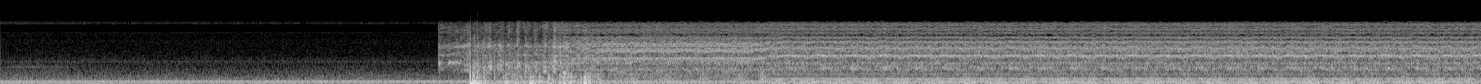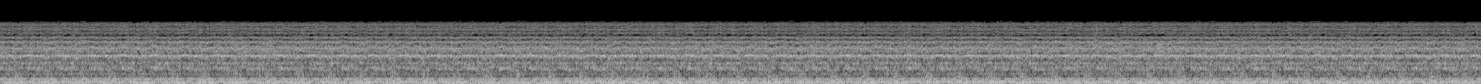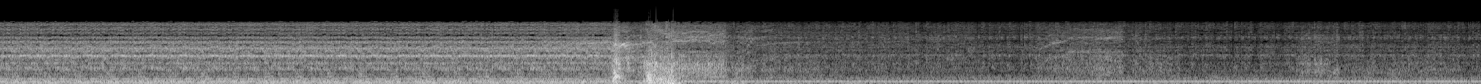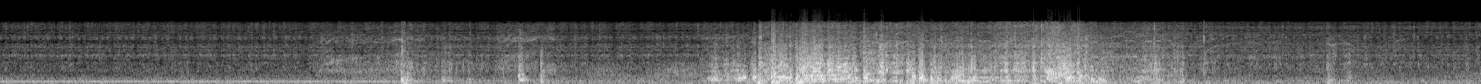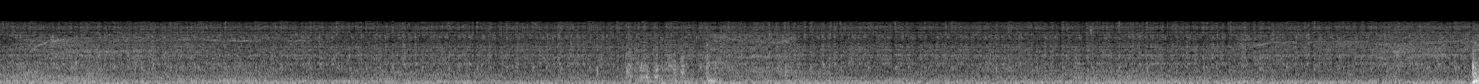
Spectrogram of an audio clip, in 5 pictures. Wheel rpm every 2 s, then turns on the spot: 0, 0, 110, 90, 90, 90, 90, 90, 90, 90, 90, 90, 90, 90, 90, 90, 90, 100, 110, 110, 110, 110, 110, 110, 110, 110, 140, 150, 110, 100, 110, 110, 110, 110, 100, 110, 100.
none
